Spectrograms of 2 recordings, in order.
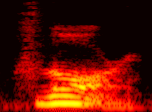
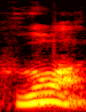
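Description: First: The word ends in a curled-tongue r sound. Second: The word ends in a plain open 'ah' vowel. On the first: The speaker calls it right. "下を巻きながらr の音を出すだけのイメージです" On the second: The speaker calls it wrong. "日本語で言うと、floor っていう感じで、あーになるんですけど"

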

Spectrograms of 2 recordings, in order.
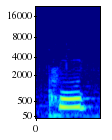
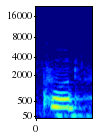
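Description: The two takes are said the same way.

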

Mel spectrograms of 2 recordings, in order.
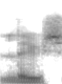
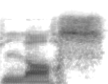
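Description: First: The name rhymes with 'loose'. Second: The name rhymes with 'boss'. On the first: The speaker calls it wrong. "I'm not going to correct David on his pronunciation of it, I'm just going to call it Loos as well" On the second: The speaker calls it right. "Someone else better qualified can say it was Loss"

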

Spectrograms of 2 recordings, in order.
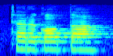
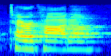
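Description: First: It is said with a slight Italian accent. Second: It is said plainly, without an Italian accent. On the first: "I'm saying it with like a little Italian accent" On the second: "Some people say"

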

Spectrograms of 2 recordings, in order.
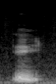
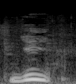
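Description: First: It is said in a mechanical robot-like voice. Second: It is said in a normal speaking voice.

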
